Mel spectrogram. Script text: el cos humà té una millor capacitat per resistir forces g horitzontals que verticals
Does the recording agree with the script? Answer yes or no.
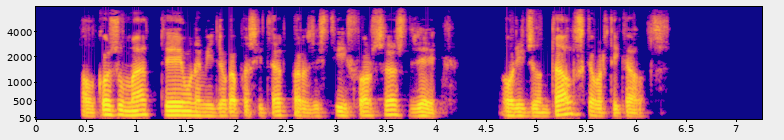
yes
